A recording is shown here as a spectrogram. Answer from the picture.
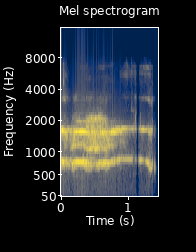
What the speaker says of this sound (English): is that a rooster?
